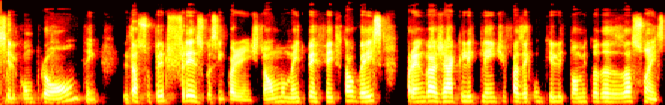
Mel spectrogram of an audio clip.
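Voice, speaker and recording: A man speaks at a very fast pace and a high pitch. The sound is dry and close with no echo. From Brazil, Florianópolis, Santa Catarina. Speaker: customer experience leader, conference speaker. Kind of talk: conference talk.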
